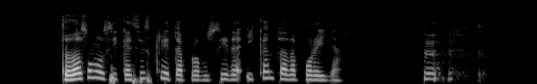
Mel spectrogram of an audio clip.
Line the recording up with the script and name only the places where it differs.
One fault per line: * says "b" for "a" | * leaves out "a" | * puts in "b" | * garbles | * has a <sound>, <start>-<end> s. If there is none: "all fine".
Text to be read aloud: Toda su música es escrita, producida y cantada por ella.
* has a laugh, 4.2-4.9 s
